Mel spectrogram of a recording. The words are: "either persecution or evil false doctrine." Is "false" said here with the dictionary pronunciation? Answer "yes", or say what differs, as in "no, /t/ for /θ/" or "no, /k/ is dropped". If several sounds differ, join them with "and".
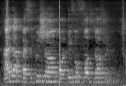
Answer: no, /l/ is dropped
